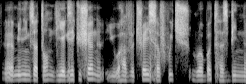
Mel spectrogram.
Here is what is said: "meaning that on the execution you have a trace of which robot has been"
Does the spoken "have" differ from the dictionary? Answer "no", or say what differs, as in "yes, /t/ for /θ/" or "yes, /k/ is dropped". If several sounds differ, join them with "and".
no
